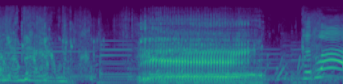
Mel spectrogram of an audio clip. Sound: burping

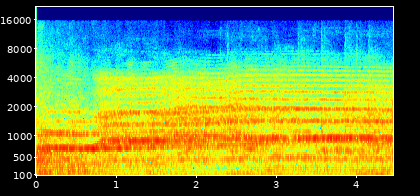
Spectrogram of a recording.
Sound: crowd cheering

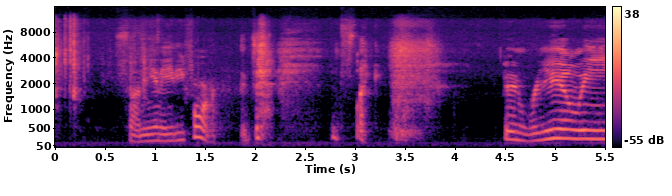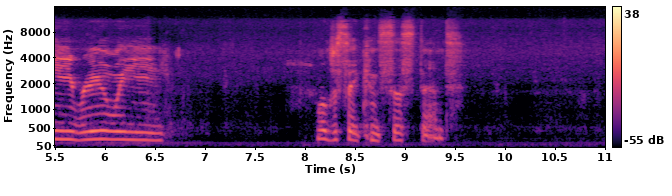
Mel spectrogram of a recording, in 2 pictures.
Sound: laughs

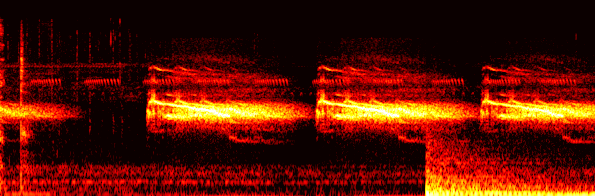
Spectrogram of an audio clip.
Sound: vultures shrieking

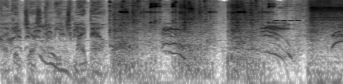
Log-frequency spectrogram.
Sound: all grunting; motor chugging; beeping, zapping, screaming

